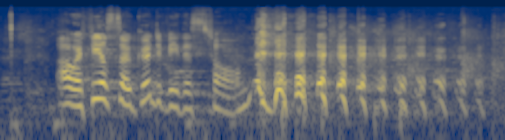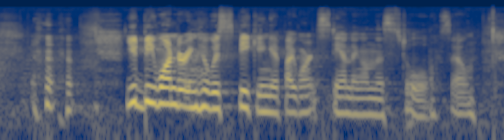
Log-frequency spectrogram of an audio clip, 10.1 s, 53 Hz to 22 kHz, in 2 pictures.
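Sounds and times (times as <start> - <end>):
woman laughing: 2.4 - 6.0.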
